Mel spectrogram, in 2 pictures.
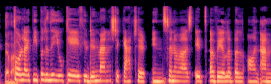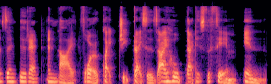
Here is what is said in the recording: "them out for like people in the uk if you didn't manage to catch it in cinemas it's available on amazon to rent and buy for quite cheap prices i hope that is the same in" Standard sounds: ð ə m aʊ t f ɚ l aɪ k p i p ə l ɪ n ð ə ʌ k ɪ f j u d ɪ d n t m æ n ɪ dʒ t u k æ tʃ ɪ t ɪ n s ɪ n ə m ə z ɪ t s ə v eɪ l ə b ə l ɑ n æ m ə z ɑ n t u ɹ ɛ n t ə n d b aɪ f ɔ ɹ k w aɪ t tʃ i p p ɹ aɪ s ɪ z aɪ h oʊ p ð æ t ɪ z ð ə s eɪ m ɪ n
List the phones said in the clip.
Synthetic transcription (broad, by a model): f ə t l aɪ k p i p ə l ɪ n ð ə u k ɪ f j u d ɪ d n t m æ n ɪ dʒ t u k æ tʃ ɪ t ɪ n s ɪ n ə m ə z ɪ t s ə v eɪ l ə b ə l ɑ n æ m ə z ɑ n t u ɹ ɛ n t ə n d b aɪ f ɔ ɹ k w aɪ t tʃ i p p ɹ aɪ s ɪ z aɪ h oʊ p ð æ t ɪ z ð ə s eɪ m ɪ n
